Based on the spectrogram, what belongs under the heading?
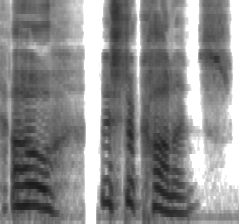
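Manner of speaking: a mild wail for sympathy; doleful voice. A narrator's reading. Mother opening her lament to Mister Collins, mildly doleful. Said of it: "In a doleful voice".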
